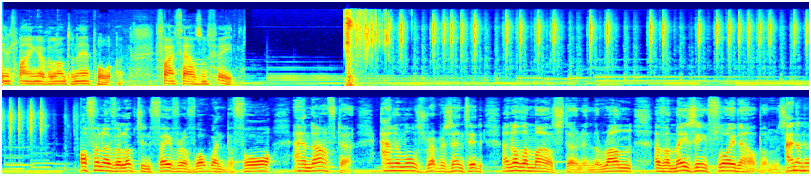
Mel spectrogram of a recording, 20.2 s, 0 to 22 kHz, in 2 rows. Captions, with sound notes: And somehow or other, it managed to escape and the pig flew off over London. It was last seen flying over London Airport, 5000 feet. [typewriter clacking] Often overlooked in favor of what went before and after,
